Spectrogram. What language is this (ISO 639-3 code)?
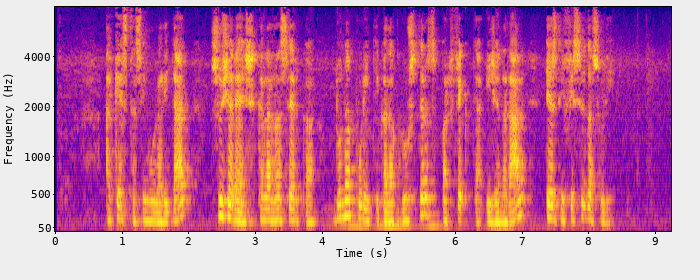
cat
